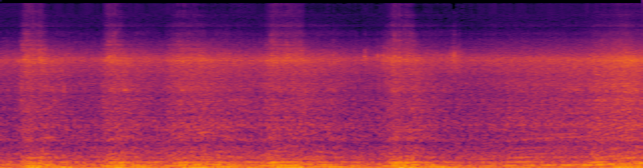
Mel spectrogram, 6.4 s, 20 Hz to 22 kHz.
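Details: 1993 Buick Roadmaster 5.7 V8, 100,302 miles, engine test: a deep rumble that rises and falls cleanly with repeated throttle blips, no knocking or rattles; sounds good, a healthy engine.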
